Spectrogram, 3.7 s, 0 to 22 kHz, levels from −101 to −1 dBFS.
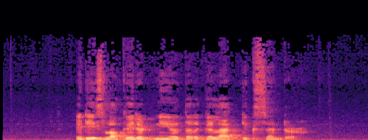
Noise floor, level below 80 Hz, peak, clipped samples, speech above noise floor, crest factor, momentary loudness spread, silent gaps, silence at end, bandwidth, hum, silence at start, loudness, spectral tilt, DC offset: -50 dBFS; -48 dBFS; -2 dBFS; under 0.1%; 33 dB; 16 dB; 12 LU; none; 0.65 s; 16.5 kHz; none; 0.75 s; -18 LUFS; -6 dB/octave; under 0.1%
